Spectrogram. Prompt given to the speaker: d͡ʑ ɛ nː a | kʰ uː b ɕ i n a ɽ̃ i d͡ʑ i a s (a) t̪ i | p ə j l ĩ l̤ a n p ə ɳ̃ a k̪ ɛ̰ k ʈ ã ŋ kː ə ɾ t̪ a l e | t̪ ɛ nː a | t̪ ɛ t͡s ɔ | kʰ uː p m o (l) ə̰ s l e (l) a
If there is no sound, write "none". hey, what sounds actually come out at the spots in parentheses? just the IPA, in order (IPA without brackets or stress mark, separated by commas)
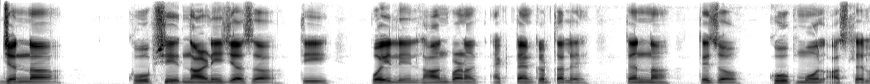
a, l, l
